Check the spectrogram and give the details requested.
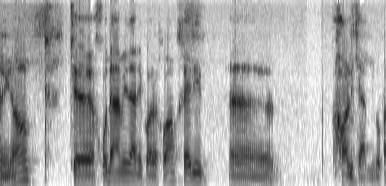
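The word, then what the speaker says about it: Parejo: پاره رو نگه داشتن پارخو دیگه اسمش فکر کنم تلفظش درستش پارخو پارخو درست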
